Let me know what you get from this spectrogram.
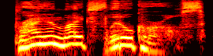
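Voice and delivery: loud, slow blurted accusation; shouting. Acted. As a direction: spit out the secret loudly. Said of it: "Dad shouts".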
